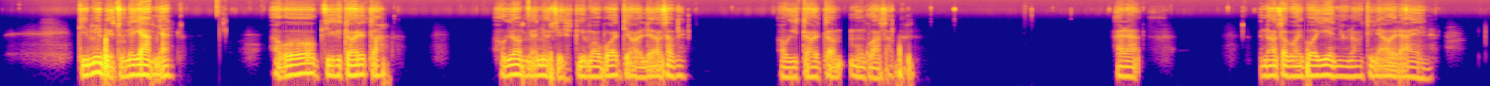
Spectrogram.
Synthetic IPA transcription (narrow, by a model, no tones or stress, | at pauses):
kimibetunekamjan | akokikitɔɾitɔ | okiɔmja̰ɲot͡ʃekimɔbwɔtja̰lḛɔ̰sɔβe | ɔkitɔɾitɔ̰muŋɡwɔsɔp | aɾa | nɔtɔβɔibɔjenɲunɔtilia̰wḛɾa̰ena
